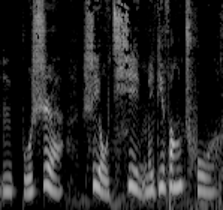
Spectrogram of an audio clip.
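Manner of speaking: very quiet, hushed mutter under the breath. Retelling a joke, quoting the father's reply: imitating someone speaking very quietly. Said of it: "我爸很小声地说".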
